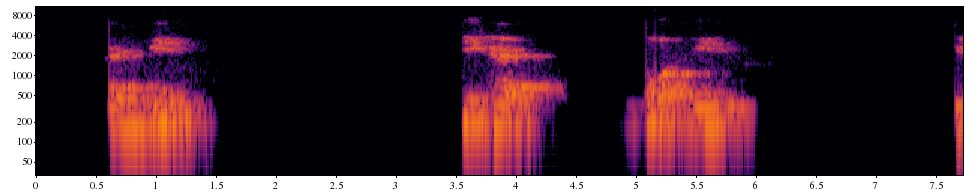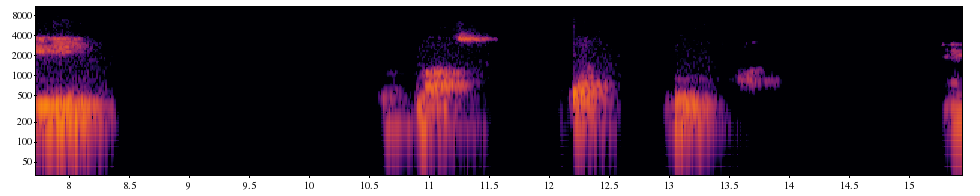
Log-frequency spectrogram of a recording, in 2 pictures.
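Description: A man speaks in short, calm phrases nearby, with pauses between them.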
